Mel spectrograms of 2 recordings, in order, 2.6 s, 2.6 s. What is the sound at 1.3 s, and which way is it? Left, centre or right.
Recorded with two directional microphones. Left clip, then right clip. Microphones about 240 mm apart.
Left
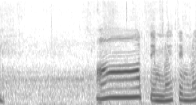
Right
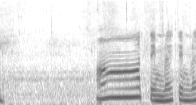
Speech, centre.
